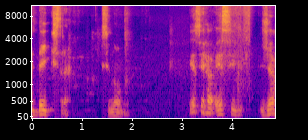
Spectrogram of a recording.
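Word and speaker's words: Dijkstra: esse bjks TR a né se pronunciasse dextra se logo essa esse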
